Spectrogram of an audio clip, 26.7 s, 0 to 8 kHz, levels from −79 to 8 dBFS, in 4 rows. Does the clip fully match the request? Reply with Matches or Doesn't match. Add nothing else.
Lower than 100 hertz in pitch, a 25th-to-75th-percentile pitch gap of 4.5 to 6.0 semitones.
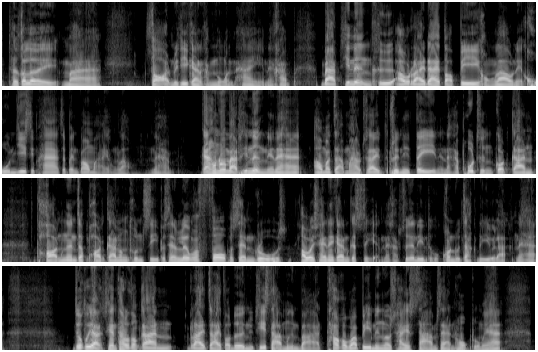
Matches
